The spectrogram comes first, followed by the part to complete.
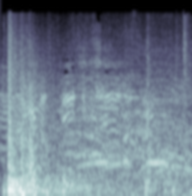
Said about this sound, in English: Pepper spray-laced flash grenades finished the job.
